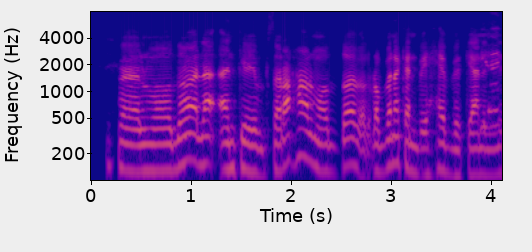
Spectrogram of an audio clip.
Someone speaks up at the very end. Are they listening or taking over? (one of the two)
taking over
